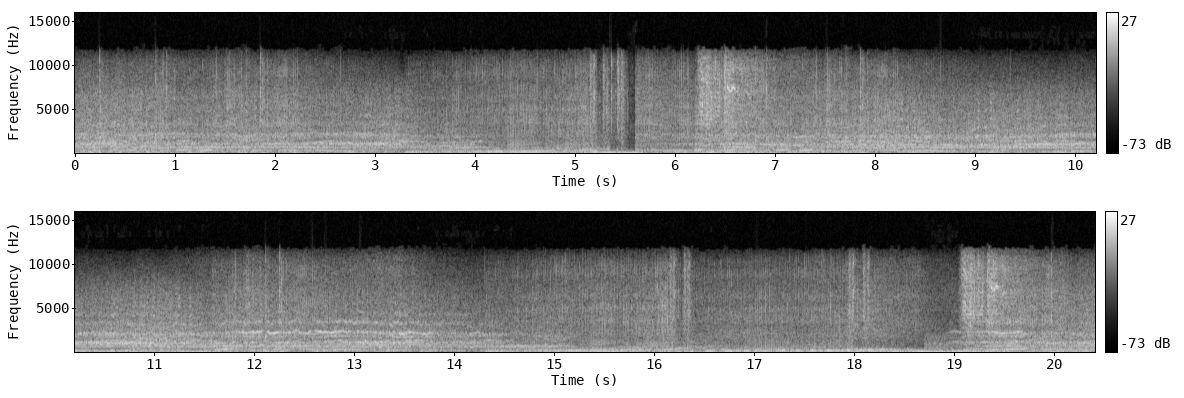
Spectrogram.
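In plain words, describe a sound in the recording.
Tyres screech while a car drifts around corners.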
